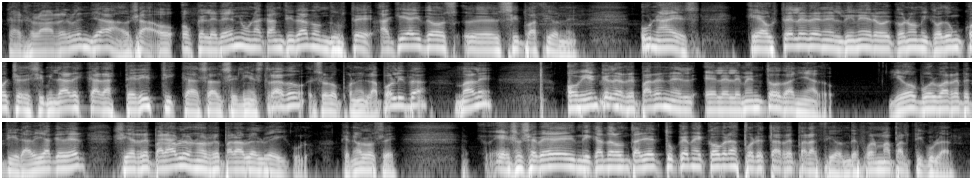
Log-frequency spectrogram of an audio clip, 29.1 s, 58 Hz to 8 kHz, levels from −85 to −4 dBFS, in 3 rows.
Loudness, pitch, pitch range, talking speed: -17 LUFS, 125 Hz, 105-140 Hz, 190 wpm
